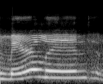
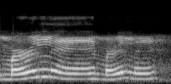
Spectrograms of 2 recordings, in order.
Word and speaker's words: Maryland: And shout out to Maryland. That's my state. But we call it Merlin.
